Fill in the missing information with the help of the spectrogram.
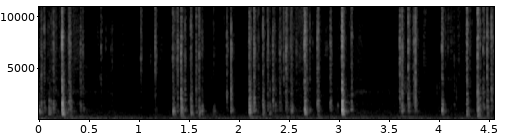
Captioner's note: keyboard clanking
